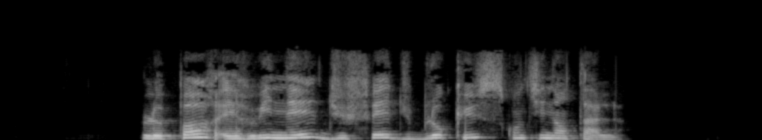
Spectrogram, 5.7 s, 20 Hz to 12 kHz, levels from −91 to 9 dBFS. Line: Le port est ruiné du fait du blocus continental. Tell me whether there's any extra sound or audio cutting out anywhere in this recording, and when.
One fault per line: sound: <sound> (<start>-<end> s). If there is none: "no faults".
no faults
